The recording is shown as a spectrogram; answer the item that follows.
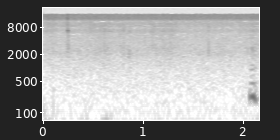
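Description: Near silence, with a faint tick at the start and another about half a second later.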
